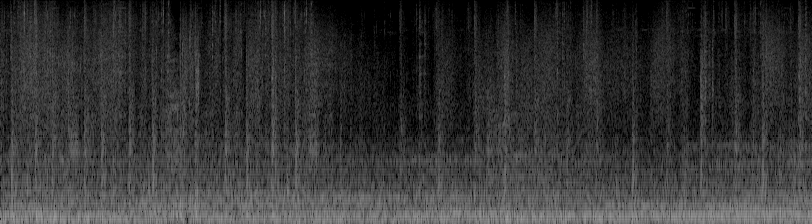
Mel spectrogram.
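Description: Footsteps run quickly over grass.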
